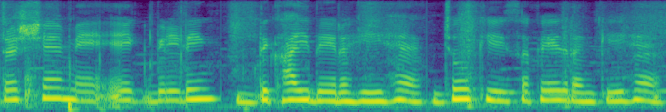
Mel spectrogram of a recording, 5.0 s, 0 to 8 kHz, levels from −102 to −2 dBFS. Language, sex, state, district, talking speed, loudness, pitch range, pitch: Hindi, female, Bihar, Saharsa, 170 wpm, -15 LUFS, 200-225 Hz, 215 Hz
